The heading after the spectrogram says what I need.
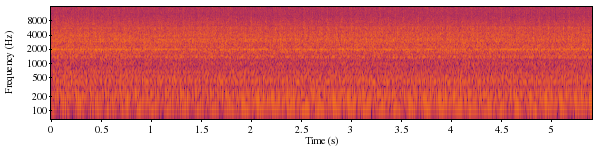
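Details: Bentley W12 engine at idle: dense, even idle hum with a steady beat and no rattle or tapping; the earlier rattle is gone, engine running smoothly.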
